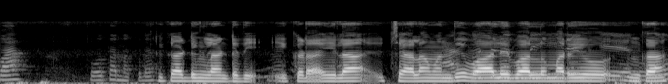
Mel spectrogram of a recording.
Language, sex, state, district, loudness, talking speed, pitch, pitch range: Telugu, male, Andhra Pradesh, Sri Satya Sai, -15 LUFS, 80 wpm, 155 Hz, 150-170 Hz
